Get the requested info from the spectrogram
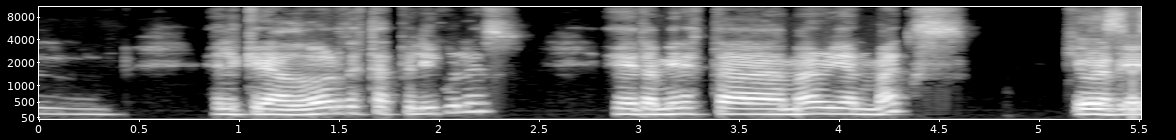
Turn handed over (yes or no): yes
